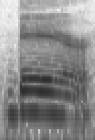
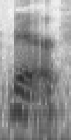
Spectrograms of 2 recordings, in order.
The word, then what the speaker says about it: bear: spelling Heat eh but be careful not all words spelled with EA are pronounced with a long e sound for example bear de AR that's pronounced bear bear so heat is pronounced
